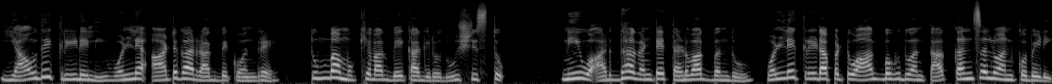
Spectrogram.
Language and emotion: Kannada, angry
